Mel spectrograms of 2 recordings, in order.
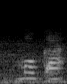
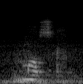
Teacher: la articulación debilitada del fonema S en posición implosiva.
